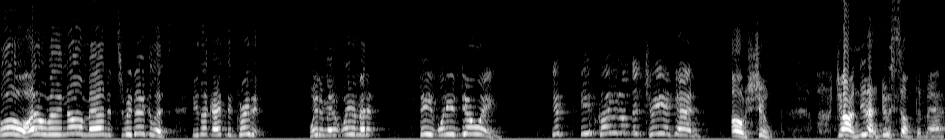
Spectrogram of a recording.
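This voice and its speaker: A man puts on a character voice at an extremely high pitch, with long, frequent pauses. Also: moderate pace. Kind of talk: prank call comic acting. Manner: urgent, exasperated, pleading.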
